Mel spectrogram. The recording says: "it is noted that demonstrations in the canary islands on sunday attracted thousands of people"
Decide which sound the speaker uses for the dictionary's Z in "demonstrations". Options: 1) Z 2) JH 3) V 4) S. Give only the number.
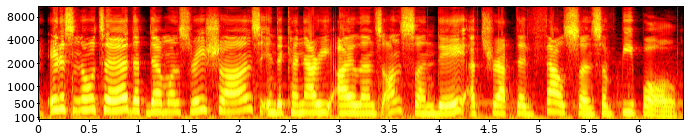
4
